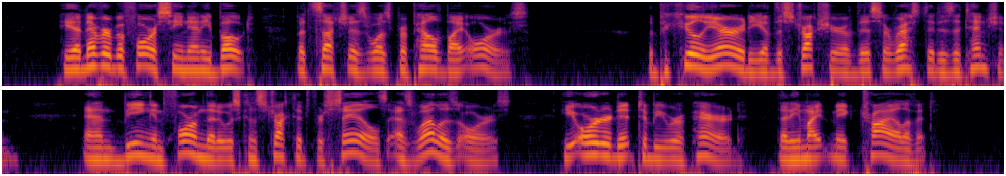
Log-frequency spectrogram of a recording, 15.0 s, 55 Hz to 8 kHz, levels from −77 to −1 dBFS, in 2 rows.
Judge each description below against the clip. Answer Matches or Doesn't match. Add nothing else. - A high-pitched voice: Doesn't match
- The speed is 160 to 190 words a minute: Doesn't match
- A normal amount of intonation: Matches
